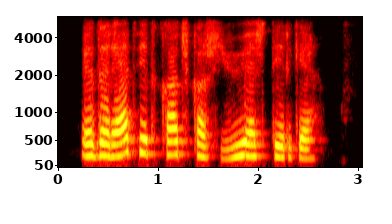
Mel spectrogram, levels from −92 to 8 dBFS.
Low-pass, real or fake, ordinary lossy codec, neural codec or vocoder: 5.4 kHz; real; Opus, 32 kbps; none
